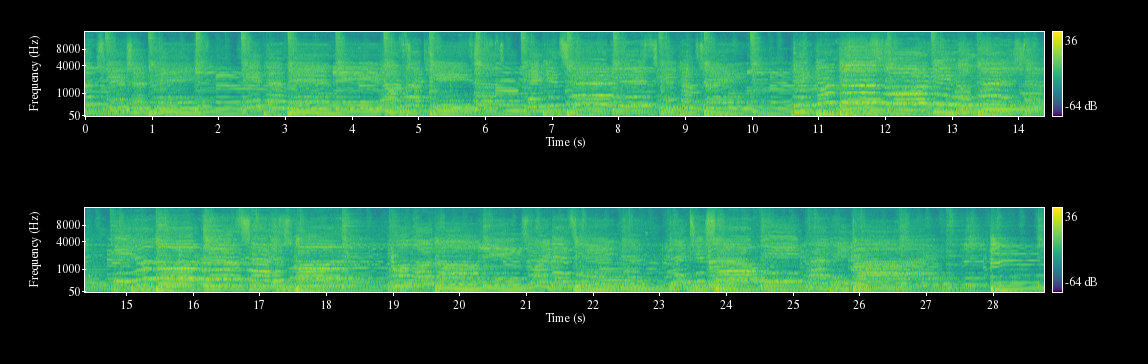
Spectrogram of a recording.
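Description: A hymn sung by a group of voices with a small band accompanying, guitar among the instruments; the singing and playing go on without a break.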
